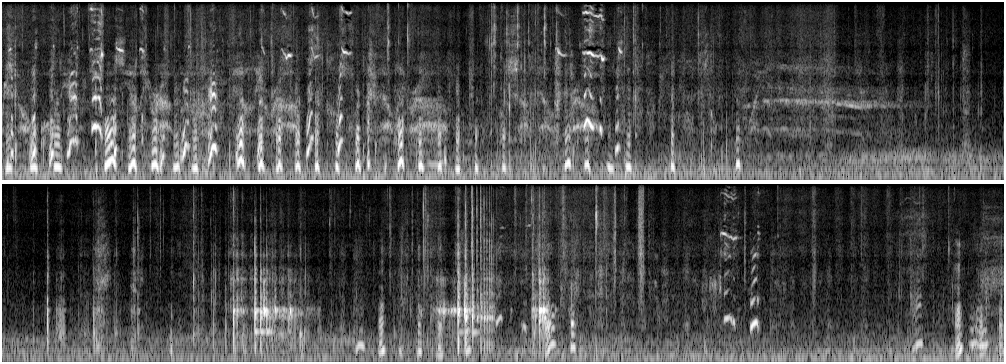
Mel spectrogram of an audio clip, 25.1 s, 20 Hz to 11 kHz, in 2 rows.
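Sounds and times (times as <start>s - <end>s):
puppies whining and yipping: 0.0s - 8.5s, 21.2s - 22.2s.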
